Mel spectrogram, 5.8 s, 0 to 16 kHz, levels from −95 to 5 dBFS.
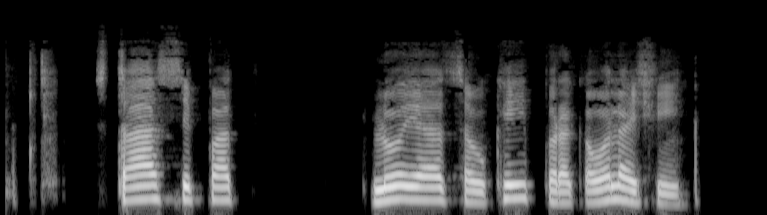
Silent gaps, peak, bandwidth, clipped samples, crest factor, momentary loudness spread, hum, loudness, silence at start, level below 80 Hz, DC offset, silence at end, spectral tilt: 0.48-0.72 s, 0.81-0.88 s, 1.79-2.72 s, 4.02-4.08 s; 0 dBFS; 7.4 kHz; under 0.1%; 18 dB; 12 LU; none; -16 LUFS; 0.3 s; -66 dBFS; under 0.1%; 0.65 s; -7.5 dB/octave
